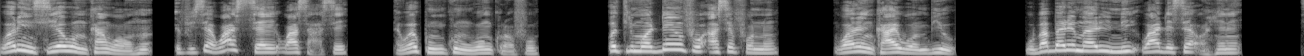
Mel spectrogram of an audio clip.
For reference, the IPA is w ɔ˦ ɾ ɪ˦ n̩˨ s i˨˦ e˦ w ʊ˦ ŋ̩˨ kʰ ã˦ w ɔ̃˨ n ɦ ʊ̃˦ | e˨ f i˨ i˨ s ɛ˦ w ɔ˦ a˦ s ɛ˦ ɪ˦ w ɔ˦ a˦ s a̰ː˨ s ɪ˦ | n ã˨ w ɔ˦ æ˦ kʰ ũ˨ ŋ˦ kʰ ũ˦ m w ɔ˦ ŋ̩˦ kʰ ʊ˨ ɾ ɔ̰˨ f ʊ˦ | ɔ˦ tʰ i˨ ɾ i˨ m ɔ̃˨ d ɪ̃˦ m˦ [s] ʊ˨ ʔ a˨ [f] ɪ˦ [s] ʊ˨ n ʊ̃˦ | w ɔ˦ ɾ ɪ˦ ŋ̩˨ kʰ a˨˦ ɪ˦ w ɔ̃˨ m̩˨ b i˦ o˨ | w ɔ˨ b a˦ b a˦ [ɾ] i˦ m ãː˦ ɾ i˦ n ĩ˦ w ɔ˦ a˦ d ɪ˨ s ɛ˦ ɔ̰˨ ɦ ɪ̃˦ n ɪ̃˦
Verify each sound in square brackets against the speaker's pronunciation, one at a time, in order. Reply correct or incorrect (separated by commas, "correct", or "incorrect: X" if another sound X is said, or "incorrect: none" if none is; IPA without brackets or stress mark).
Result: incorrect: f, incorrect: s, incorrect: f, correct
